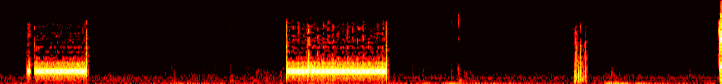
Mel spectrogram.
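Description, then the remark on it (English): Phone ringback tones of a call made cell phone style: two steady, buzzy tones a few seconds apart, separated by silence, then a couple of short clicks near the end as if the line picks up. “I was calling, but you weren't picking up, and then you called me on my cell, and...”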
